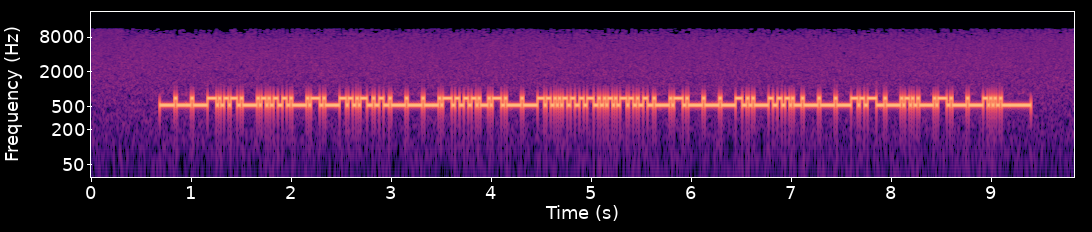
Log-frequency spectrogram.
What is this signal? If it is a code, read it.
RTTY (45.45 baud, 170 Hz shift), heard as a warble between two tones, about 620 Hz centre. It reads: DIE ZWEIGE SIND WENIG ODER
